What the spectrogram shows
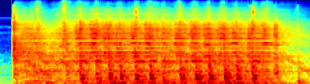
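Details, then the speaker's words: Big block Chevy jet boat engine, first start attempt late at night with starting fluid: steady rhythmic cranking about three and a half beats a second, never fires; no spark because the dead man kill-switch lanyard wasn't installed. "Starting to think we don't have spark. This is why I can't be out in the shop by myself this late at night. We don't have spark because the dead man switch isn't in it."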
